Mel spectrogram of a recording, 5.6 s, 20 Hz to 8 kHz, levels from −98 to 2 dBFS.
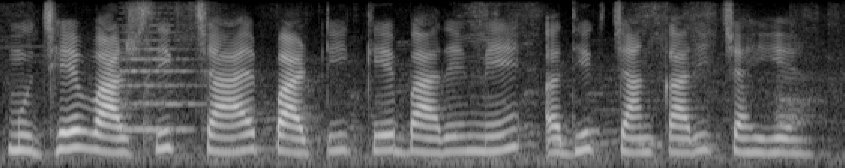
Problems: constant background noise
